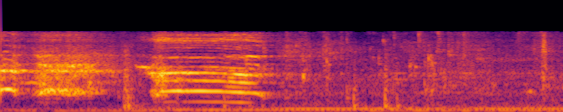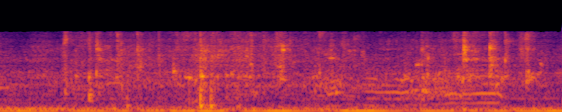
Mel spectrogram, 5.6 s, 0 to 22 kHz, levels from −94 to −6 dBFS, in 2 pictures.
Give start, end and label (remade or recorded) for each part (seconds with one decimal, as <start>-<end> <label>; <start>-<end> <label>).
0.0-1.2 remade; 1.2-2.3 recorded; 2.3-5.6 remade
